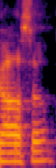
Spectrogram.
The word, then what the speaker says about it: Jasso: your name because I'm pretty sure I just butchered it in front of a national audience. You had it perfect. It was Jasso.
